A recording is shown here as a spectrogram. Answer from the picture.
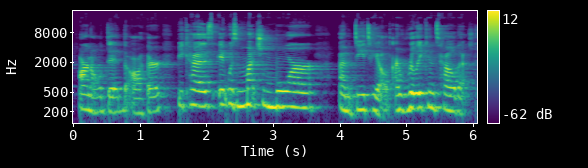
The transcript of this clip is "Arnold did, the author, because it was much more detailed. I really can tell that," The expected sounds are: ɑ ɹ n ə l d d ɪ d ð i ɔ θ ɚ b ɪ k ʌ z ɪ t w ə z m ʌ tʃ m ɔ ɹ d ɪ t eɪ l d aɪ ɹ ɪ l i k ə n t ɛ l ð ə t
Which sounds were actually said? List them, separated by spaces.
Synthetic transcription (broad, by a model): ɑ ɹ n l d d ɪ d ð i ɔ θ ɚ b ɪ k ʌ z ɪ t w ə z m ʌ tʃ m ɔ ɹ d ɪ t eɪ l d aɪ ɹ ɪ l i k ə n t ɛ l ð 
